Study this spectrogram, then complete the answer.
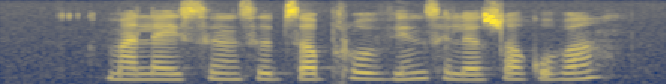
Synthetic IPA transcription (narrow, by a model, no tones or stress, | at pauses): malajisɛnsɛpt͡sapʰʼrovinsilɛʂakuβa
